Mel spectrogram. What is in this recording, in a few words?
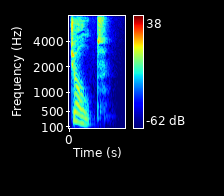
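"jolt", British English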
